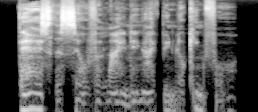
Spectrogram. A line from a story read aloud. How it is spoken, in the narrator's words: whispered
